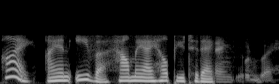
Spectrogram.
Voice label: conversation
